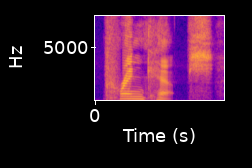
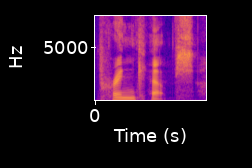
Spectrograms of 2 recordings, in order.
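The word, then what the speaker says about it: princeps: uh Octavian declaring himself pranks p r i n c e PS pranks um hard C Sound because it's Latin um he declared himself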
